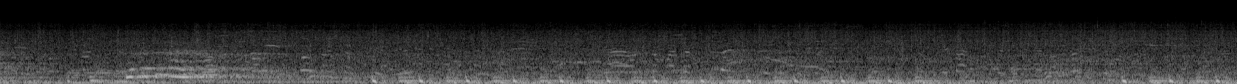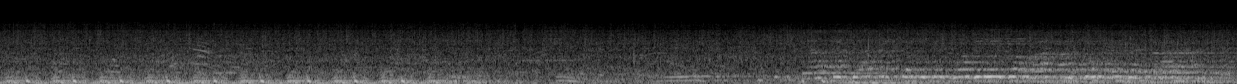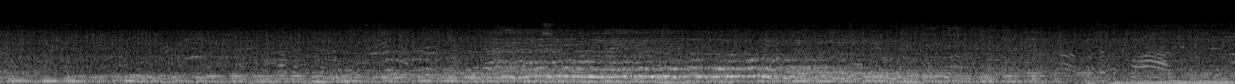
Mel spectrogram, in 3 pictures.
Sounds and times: bouncy castle 0:00.0 - 0:18.8
echoes 0:00.0 - 0:37.0
kids party with amplifier 0:03.7 - 0:09.6

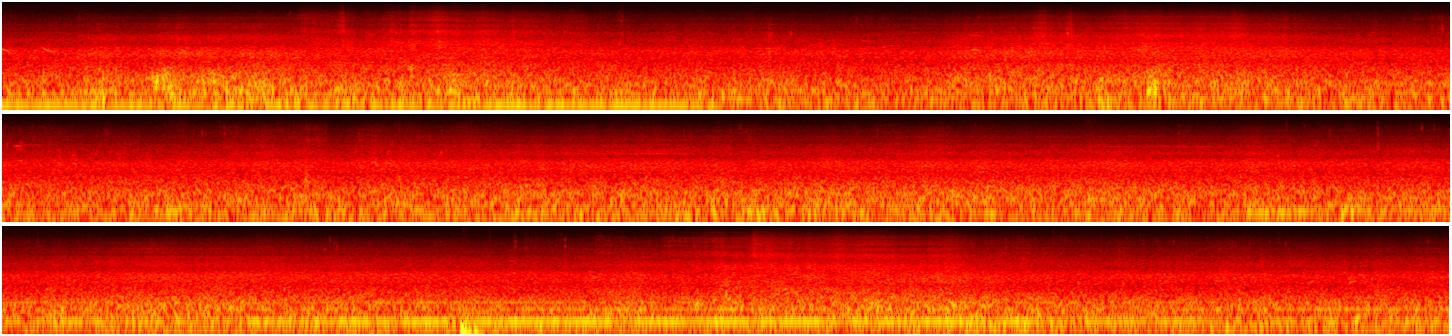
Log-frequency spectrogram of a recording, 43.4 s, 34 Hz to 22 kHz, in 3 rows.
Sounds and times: fishing boats leaving and entering the harbour 0:00.0 - 0:43.4
waves 0:00.0 - 0:43.4

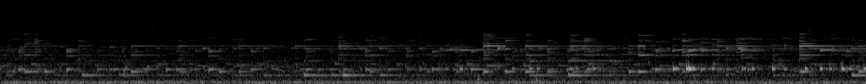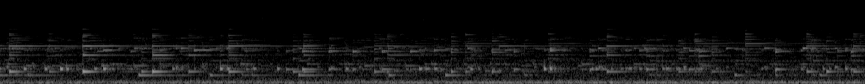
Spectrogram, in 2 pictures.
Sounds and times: distant cow bells 0:00.0 - 0:17.3

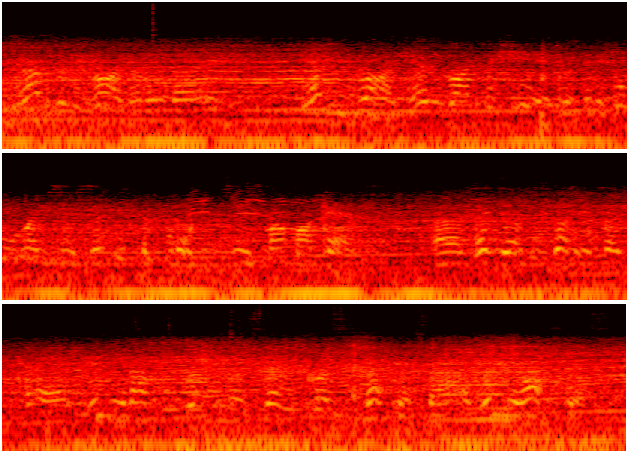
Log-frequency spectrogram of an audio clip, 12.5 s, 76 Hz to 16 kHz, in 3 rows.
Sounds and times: motorcycle grand prix 0:00.0 - 0:03.0
motorcycle grand prix 0:09.1 - 0:12.4

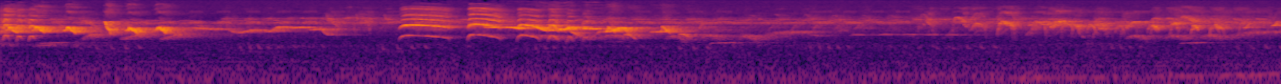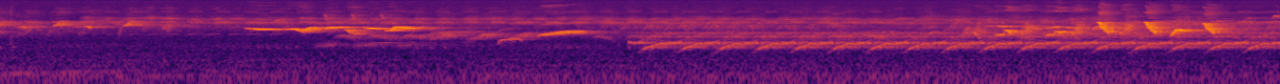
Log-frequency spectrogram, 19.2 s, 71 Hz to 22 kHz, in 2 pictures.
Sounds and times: Birds singing 0:14.4 - 0:19.2

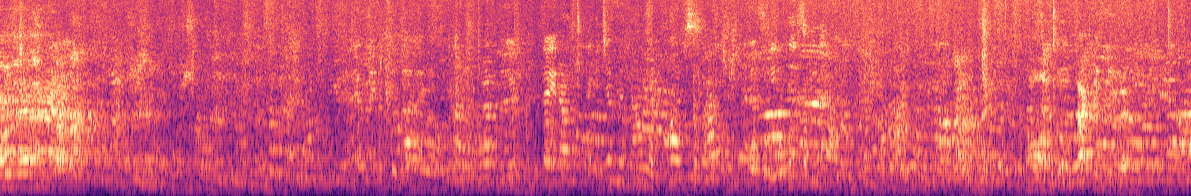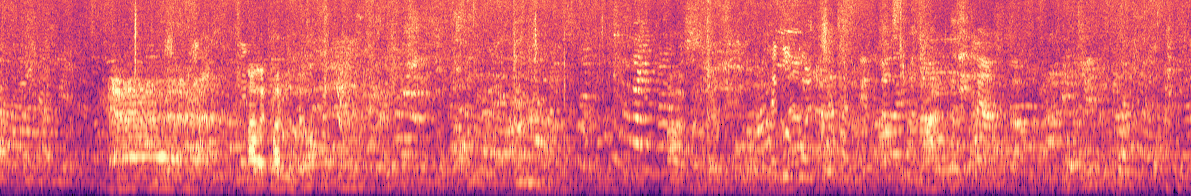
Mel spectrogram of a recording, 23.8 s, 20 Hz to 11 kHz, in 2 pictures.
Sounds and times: visitors walk and talk 0:00.0 - 0:23.8
goats 0:00.0 - 0:00.9
goats 0:13.0 - 0:14.2

